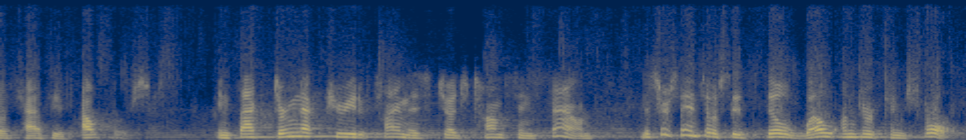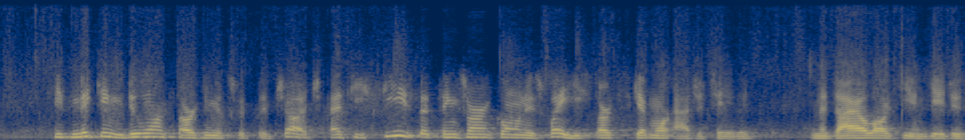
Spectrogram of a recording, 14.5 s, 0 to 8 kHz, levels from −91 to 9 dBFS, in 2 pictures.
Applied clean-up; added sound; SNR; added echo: neural separator model SepFormer DNS4.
